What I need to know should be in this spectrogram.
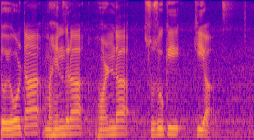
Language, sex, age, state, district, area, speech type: Urdu, male, 18-30, Uttar Pradesh, Rampur, urban, spontaneous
